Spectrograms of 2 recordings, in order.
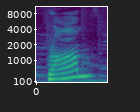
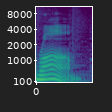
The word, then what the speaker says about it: Ram: meet rim and RAM for the first time ROM they pronouncing her her name ROM I got to meet them and they're great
